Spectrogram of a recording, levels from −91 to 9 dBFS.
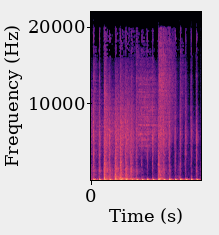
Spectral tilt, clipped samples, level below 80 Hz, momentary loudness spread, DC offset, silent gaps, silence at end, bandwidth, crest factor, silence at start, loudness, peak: -4.5 dB/octave; under 0.1%; -20 dBFS; 2 LU; under 0.1%; none; 0 s; over 20 kHz; 14 dB; 0 s; -19 LUFS; -4 dBFS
